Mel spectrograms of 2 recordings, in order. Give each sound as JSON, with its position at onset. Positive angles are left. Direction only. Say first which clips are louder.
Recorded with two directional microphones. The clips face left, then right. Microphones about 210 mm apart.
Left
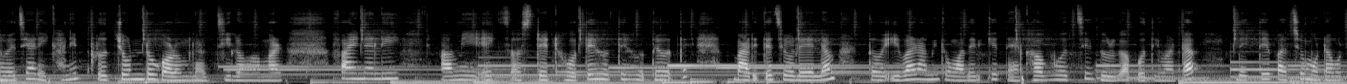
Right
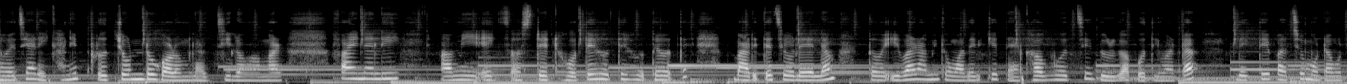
{"t": 0.0, "sound": "speech", "louder": "right 3 dB", "side_deg": -35}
